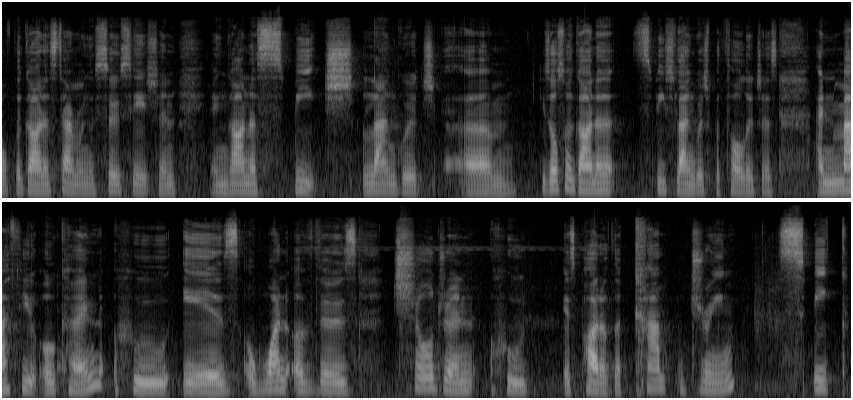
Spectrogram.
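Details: Adult woman speaking; Normal speech.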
